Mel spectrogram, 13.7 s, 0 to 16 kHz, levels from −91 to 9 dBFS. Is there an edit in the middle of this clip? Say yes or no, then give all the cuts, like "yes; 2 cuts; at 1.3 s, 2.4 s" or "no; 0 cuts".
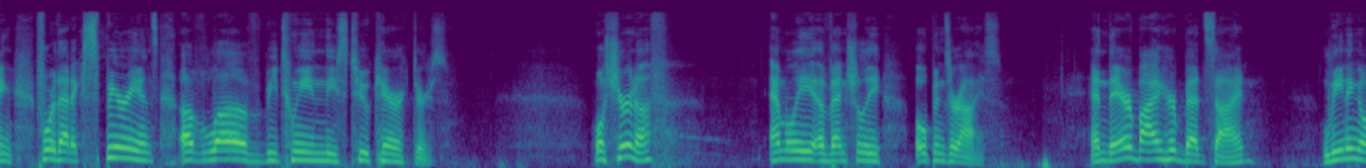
no; 0 cuts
